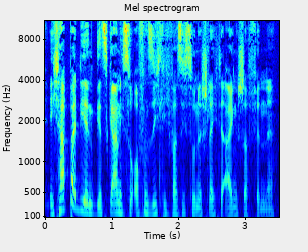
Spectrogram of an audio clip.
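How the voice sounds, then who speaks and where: At a noisy gaming party in an event hall, a man chats casually with a group, speaking fast in a mid-range voice with lively intonation. He hesitates and gropes for words, using plenty of fillers.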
